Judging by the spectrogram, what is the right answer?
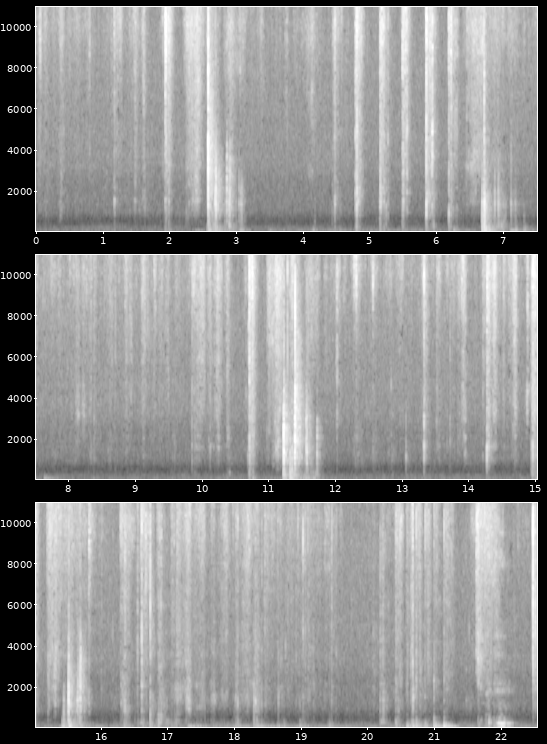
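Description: A deck of tarot cards being shuffled and handled by hand, giving a scattered run of crisp card clicks and rustles with short pauses between them.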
